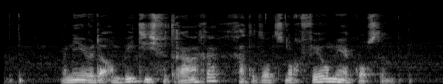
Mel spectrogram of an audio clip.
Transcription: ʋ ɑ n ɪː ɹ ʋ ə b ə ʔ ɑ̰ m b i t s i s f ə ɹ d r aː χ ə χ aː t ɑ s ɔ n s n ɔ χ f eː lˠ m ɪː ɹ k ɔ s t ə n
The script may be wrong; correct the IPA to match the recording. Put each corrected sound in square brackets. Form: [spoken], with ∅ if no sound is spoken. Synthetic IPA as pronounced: ʋ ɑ n ɪː ɹ ʋ ə [d] ə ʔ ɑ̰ m b i t s i s f ə ɹ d r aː χ ə χ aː t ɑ [t] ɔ n s n ɔ χ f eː lˠ m ɪː ɹ k ɔ s t ə n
